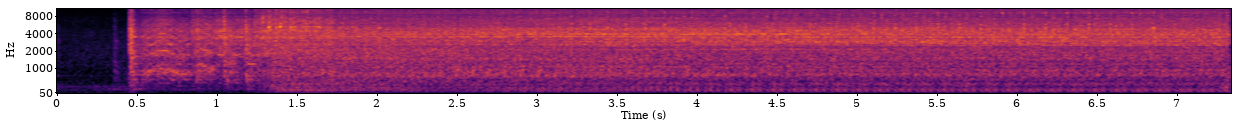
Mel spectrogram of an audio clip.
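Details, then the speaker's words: 2003 Cadillac DeVille 4.6 Northstar V8 with P0300/P0306 misfire, after fitting a junkyard coil pack: cranks, catches, then rough idle with uneven stumble; still misfiring, later traced to four clogged front fuel injectors and fixed by replacing them. "really now we still have a misfire so it can be the coil pack that we put in is also bad or we're gonna try to pull the fuel injector see how it looks"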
